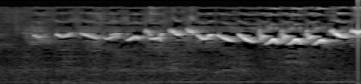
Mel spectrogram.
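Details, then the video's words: Chestnut-bellied seed finch (curió) singing the praia song style, edited for encarte tutoring: after half a second of quiet, a continuous run of clear, high, sliding whistled notes, warbling up and down and growing louder toward the end. "Curió Mineirinho Edição para encarte praia"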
